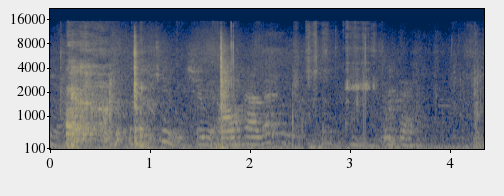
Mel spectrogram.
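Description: Voices talking in a classroom, with a loud breathy burst just after the start and two sharp clicks, the first about a second in and the second under a second later.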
